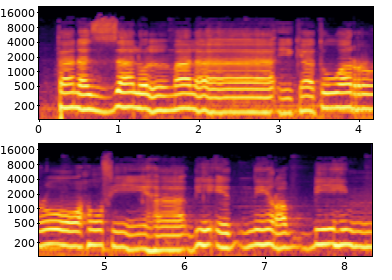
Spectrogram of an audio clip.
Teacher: Mim sukun bertemu dengan mim yang hidup. Maka di sini mim sukunnya masuk ke dalam mim yang hidup, ditahan 2 harokat. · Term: idgham mimi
